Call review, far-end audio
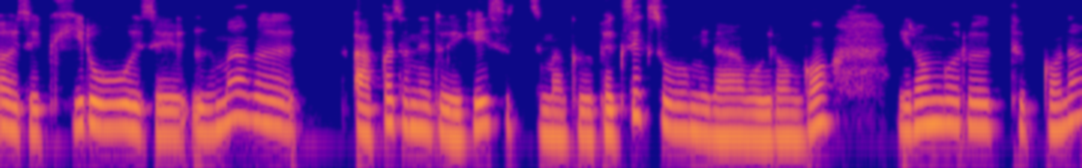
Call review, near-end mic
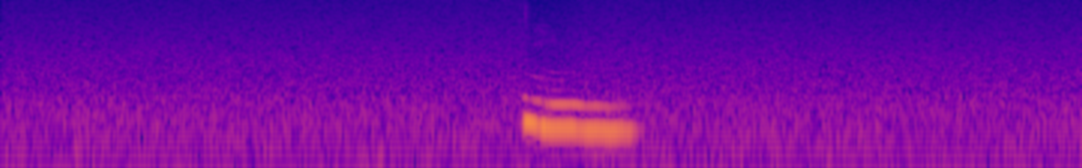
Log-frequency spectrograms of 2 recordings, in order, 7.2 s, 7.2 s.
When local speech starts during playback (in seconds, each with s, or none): 3.5 s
